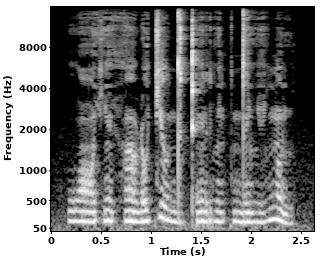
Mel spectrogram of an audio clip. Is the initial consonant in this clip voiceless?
no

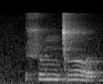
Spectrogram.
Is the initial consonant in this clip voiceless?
yes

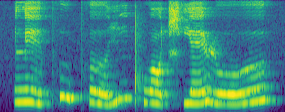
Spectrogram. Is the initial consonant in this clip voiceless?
no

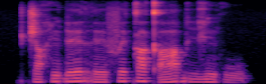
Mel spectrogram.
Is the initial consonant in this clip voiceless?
yes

